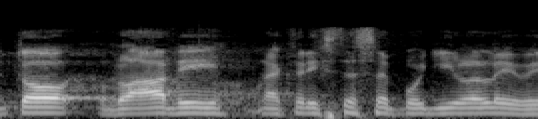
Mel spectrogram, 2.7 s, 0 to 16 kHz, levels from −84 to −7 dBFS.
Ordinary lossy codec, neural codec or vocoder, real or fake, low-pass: AAC, 48 kbps; codec, 16 kHz, 4 kbps, FunCodec, trained on LibriTTS, 50 frames a second; fake; 7.2 kHz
